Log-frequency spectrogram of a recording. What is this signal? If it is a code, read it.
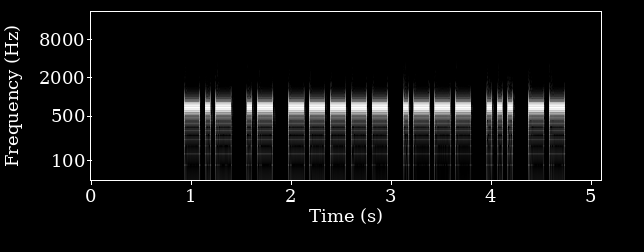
Morse code, heard as a keyed tone, about 21 wpm, 700 Hz. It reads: KA0JSM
